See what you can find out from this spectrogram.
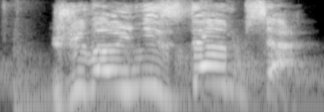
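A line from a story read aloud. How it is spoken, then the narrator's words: Defiant shout. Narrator (Russian): закричала Зугза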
